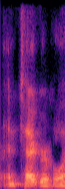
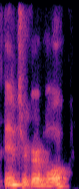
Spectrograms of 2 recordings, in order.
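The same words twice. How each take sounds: First: InTEGrable, stressed on the second syllable; alternative pronunciation. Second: INtegrable, stressed on the first syllable; first pronunciation. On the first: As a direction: say integrable as in-TEG-ruh-bul. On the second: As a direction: say integrable as IN-tuh-gruh-bul. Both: Shown as a demonstration. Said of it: "I've heard it both ways".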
